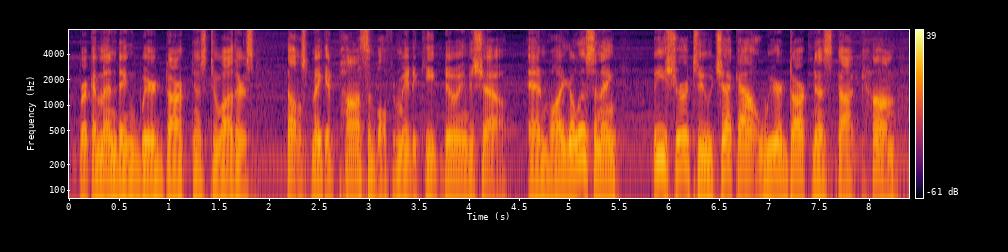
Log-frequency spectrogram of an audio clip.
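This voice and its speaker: A man hosting a podcast, reading a scripted introduction to old-time radio with theatrical, deliberate emphasis. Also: medium pitch. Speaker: podcast host. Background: background music.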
